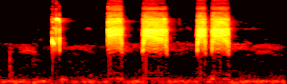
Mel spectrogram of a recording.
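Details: Black francolin (kala teetar), wild, calling in a fight or challenge: a short sharp opening note, then four harsh grating syllables, the last two paired closely, over a quiet background.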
